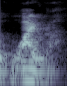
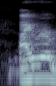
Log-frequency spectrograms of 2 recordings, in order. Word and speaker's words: Huayra: The Huayra. Huayra? Huayra Roadster It's BC. H-U-A-R-Y. Mm-hmm. Hey, that's Huayra. I was going to say Hawaiian. It's Italian.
